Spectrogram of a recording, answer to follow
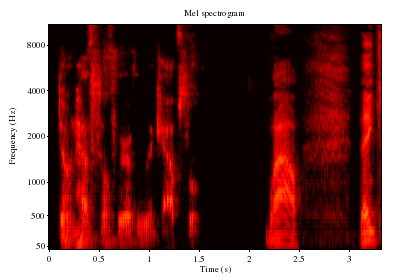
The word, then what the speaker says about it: sulforaphane: is no, the academic science guys, say it's sulforaphane, so I'm going to start saying it the correct way from now on.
